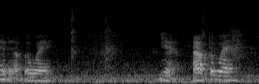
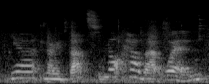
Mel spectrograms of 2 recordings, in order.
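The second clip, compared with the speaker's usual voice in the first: mock dismissive; 7 semitones higher, 6 dB quieter, slower than usual. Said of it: "and I'm just like".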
